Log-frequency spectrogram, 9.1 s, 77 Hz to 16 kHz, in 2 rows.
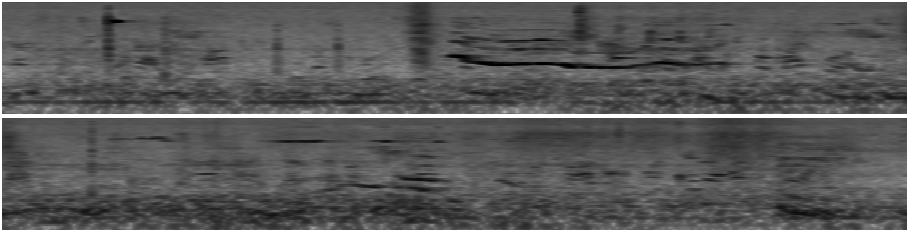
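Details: Dogo Canario male puppy named Baba, 11 weeks old, whimpers: a thin, high whine sliding downward, then a few shorter, softer whines later, under steady German speech from a man nearby.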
